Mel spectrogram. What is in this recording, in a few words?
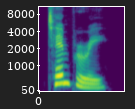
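"temporary", British English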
